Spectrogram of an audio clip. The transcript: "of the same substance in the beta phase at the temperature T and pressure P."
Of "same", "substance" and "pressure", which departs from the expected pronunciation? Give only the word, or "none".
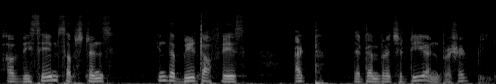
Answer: none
